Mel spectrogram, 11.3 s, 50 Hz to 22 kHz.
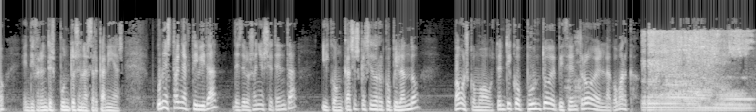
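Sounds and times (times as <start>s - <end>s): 
speech: 0.0s - 11.2s
motorcycle engine roaring while passing by: 9.6s - 11.3s.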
